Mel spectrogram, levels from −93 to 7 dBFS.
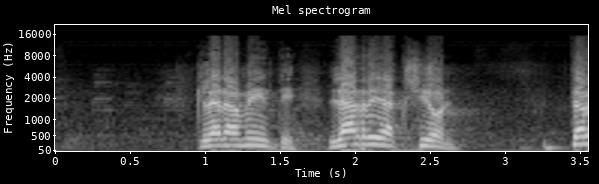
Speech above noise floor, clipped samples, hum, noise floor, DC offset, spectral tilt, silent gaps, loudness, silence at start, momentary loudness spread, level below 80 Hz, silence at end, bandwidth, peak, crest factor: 38 dB; under 0.1%; none; -55 dBFS; under 0.1%; -5.5 dB/octave; none; -18 LUFS; 0.95 s; 14 LU; -50 dBFS; 0 s; 15.5 kHz; -6 dBFS; 14 dB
